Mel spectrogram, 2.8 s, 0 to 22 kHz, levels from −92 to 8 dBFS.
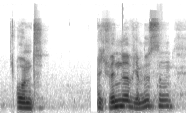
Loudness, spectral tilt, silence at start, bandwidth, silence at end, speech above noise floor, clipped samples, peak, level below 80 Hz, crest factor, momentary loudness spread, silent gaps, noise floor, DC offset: -16 LUFS; -6.5 dB/octave; 0.25 s; 12.5 kHz; 0.2 s; 46 dB; under 0.1%; 0 dBFS; -60 dBFS; 16 dB; 13 LU; none; -61 dBFS; under 0.1%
